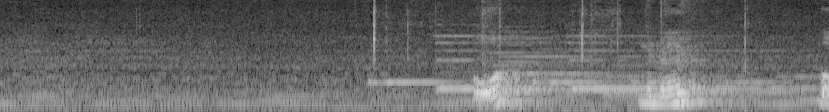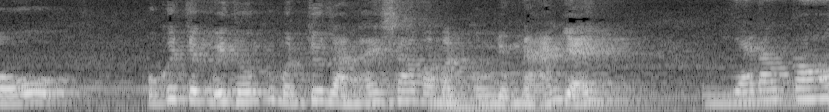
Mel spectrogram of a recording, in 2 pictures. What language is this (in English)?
Vietnamese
